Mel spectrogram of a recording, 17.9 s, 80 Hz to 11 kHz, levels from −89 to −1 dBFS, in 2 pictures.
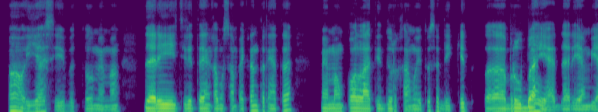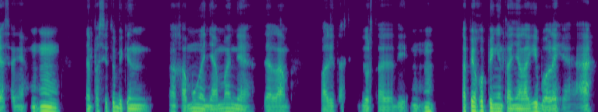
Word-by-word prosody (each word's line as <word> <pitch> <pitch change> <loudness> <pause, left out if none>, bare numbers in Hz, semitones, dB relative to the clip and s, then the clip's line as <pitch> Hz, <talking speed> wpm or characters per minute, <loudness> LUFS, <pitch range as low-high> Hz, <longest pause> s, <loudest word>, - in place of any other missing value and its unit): Oh 125 -2 +4
iya 100 +2 -1 0.2
sih, 90 +1 -6
betul 90 +1 -8
memang. 90 +2 -5 0.4
Dari 105 0 +9 0.3
cerita 105 -1 -2
yang 100 - +1
kamu 95 0 -2
sampaikan 95 +10 -3
ternyata, 100 0 -4 0.6
memang 100 0 +2
pola 105 -1 +5
tidur 100 -1 -2
kamu 85 +1 -3
itu 90 - -17
sedikit, 95 +1 -3 0.3
eee, 100 -1 +2
berubah 110 +2 +6
ya 80 - 0
dari 90 0 -3
yang 90 - -2
biasanya 85 0 -4
hmm, 125 +1 +5 0.5
dan 95 - 0
pasti 95 - -8
itu 120 - -2
bikin, 100 -1 +1 0.6
eee, 90 -1 -5
kamu 90 +2 -3
nggak 95 -3 +1
nyaman 100 +4 -1
ya 85 - -2 0.3
dalam 85 0 -2 0.5
kualitas 85 +1 -5 0.2
tidur 90 0 -4
tadi 85 0 -5
mhm, 110 +5 -2 0.4
tapi 110 +5 -2
aku 135 +2 +3
pingin 100 -3 +4
tanya 95 -1 +3
lagi 100 +5 +2
boleh 85 +3 +1
ya? 80 +1 -4
95 Hz, 150 wpm, -25 LUFS, 90-105 Hz, 0.6 s, Dari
